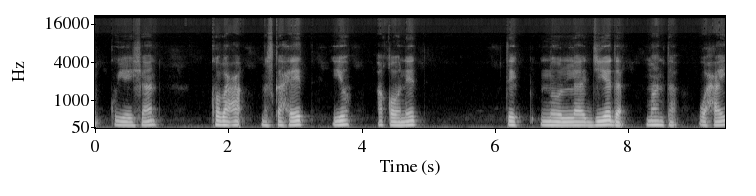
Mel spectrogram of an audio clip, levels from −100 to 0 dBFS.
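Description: Listening to the speech, nothing stood out as a technical problem.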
